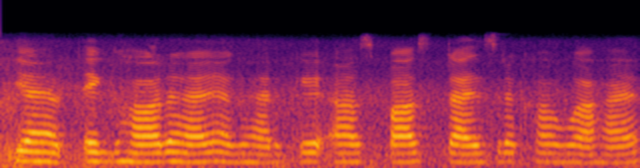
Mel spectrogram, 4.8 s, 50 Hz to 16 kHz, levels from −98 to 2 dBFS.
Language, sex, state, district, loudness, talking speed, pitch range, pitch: Hindi, female, Bihar, Katihar, -17 LUFS, 150 wpm, 185-195 Hz, 190 Hz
